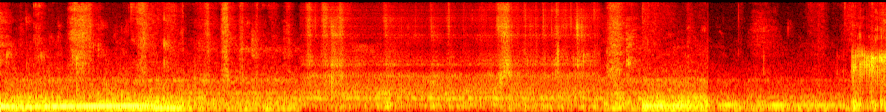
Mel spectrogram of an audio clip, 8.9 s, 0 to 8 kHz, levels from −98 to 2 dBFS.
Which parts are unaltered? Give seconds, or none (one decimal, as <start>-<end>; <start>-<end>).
0.0-3.0; 6.0-8.9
